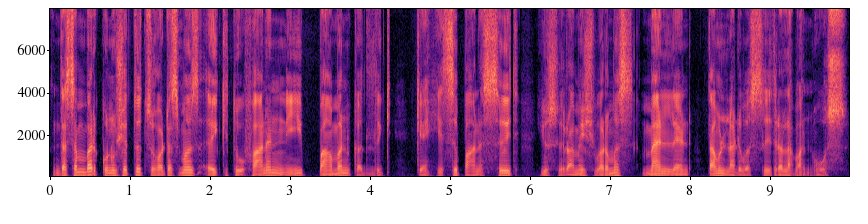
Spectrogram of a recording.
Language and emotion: Kashmiri, neutral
